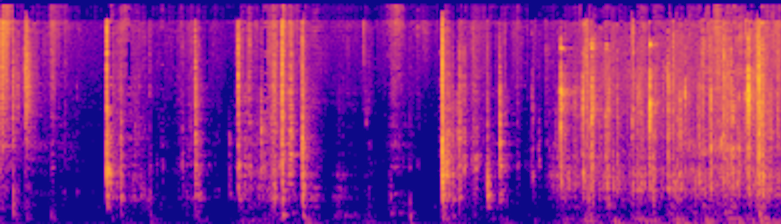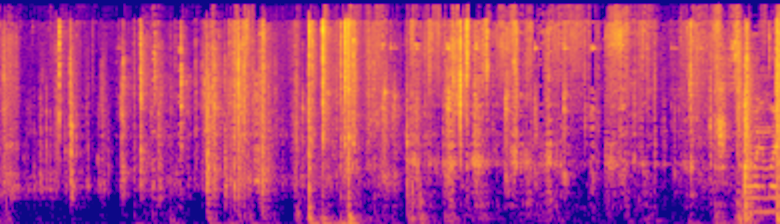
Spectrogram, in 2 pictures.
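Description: A die cutting machine cranks paper pieces through for a Stampin' Up! coffee cup gift bag, giving a busy run of clicking, rolling mechanical clatter that keeps going with short pauses and a louder thump near the end.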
